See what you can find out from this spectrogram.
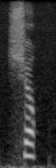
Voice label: "siuk4", Taiwanese syllable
